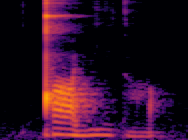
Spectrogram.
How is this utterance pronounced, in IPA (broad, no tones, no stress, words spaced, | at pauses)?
ǃɑ vʲe̤ɡɑ̤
